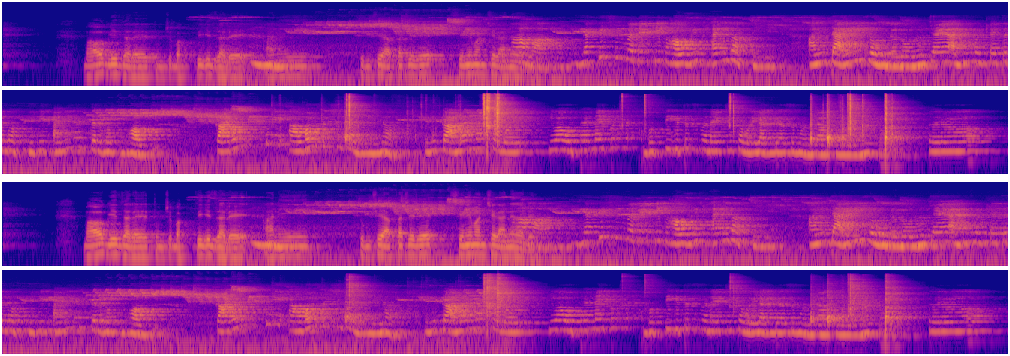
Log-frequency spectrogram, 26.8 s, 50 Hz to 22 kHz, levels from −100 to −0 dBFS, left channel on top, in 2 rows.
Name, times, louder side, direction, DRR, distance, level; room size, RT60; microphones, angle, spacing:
voice 1, 1.1-4.1 4.8-7.1, right 4 dB, 40° right, 10 dB, 0.5 m, -41 dB
Breathing, 2.5-20.2, right 1 dB, 25° right, 2.6 m, -48 dB
voice 2, 3.3-3.9 6.8-15.5 16.3-25.2 25.8-26.4, left 2 dB, 25° left, -1 dB, 0.9 m, -41 dB
sound 1, 17.0-18.4 18.8-19.6 19.8-20.2 21.6-21.7 22.0-22.1 23.1-23.2 24.2-25.3, left 9 dB, 55° left, 0.5 m, -30 dB
14.0 x 9.0 x 2.6 m, 1.2 s
head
